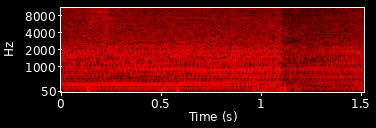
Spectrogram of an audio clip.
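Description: A Mercedes-AMG GT in Forza Horizon 3 holds a loud, steady high-revving engine drone for a brief moment, close and continuous, with a slight dip near the end.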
